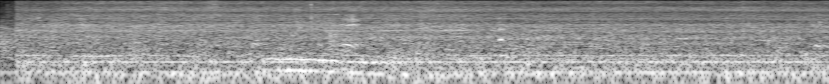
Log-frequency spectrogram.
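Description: Steady low rumble of a car in motion, heard from inside the cabin, with a constant low hum.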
